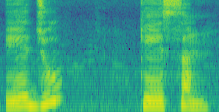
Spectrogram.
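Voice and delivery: drawn-out, syllable by syllable; slow demo word. Shown as a demonstration. Teacher modelling a word for students, very slowly. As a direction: stretch out education slowly so students hear every syllable. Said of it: "तो यहाँ पे ए".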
